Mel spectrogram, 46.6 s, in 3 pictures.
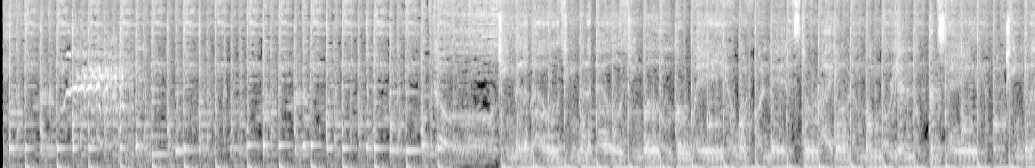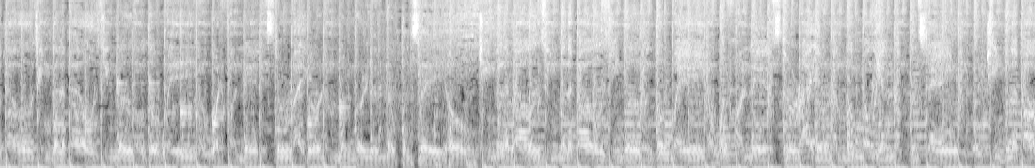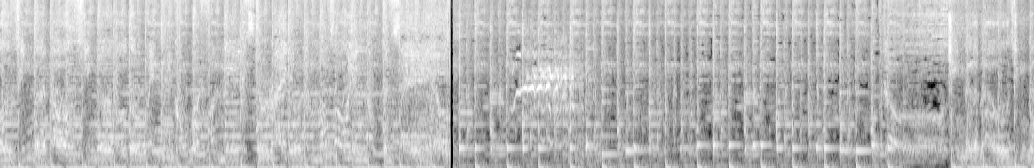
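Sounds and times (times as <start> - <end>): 
Mongolian style music: 0.1 - 11.4, 12.3 - 46.4.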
